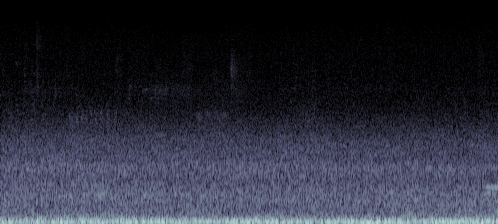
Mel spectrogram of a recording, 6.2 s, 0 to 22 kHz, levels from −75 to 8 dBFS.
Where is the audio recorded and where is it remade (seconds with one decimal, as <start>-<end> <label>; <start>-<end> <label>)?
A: 0.0-2.0 recorded; 2.0-3.4 remade; 3.4-6.2 recorded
